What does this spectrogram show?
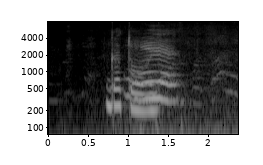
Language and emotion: Russian, neutral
